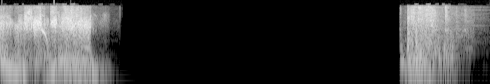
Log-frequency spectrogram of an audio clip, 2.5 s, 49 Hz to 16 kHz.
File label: fall; dgs2; drebber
